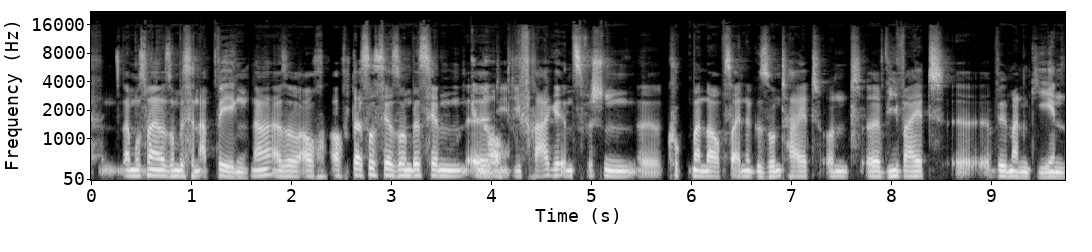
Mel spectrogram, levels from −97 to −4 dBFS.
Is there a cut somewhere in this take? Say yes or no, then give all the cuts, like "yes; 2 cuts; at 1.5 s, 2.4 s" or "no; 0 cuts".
no; 0 cuts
